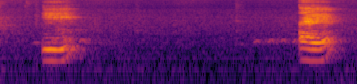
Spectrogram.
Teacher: कंठ पर भी घर्षण हो रहा है और जिह्वा थोड़ी तालु से भी स्पर्श कर रही है, इसलिए इसका उच्चारण स्थान कंठ तालु।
